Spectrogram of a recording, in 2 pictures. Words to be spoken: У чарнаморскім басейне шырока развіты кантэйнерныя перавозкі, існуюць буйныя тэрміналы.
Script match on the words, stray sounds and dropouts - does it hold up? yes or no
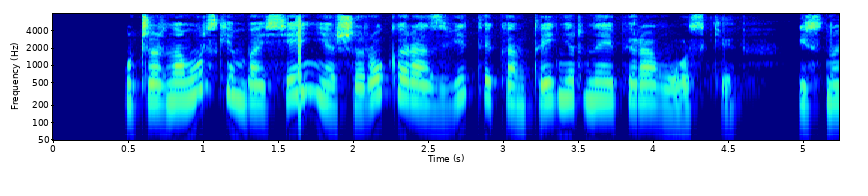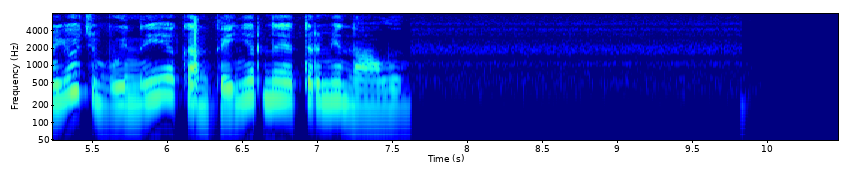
no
